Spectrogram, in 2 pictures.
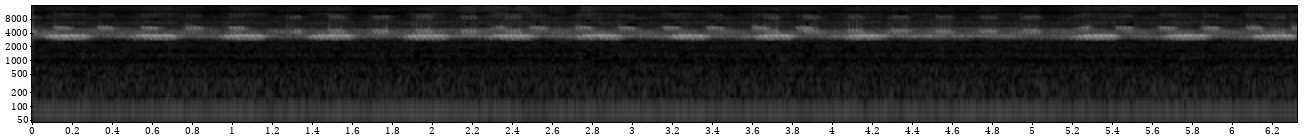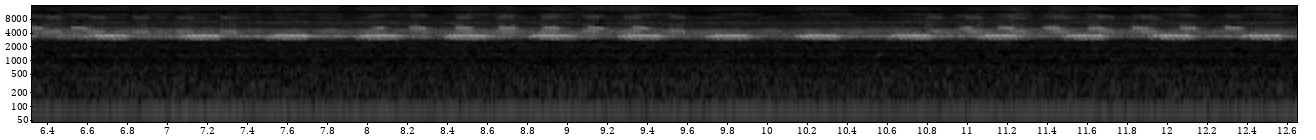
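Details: An autumn night chorus of crickets and companion insects: even, high-pitched chirps pulse steadily throughout, joined by short spells of a faster, sizzling trill on top.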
